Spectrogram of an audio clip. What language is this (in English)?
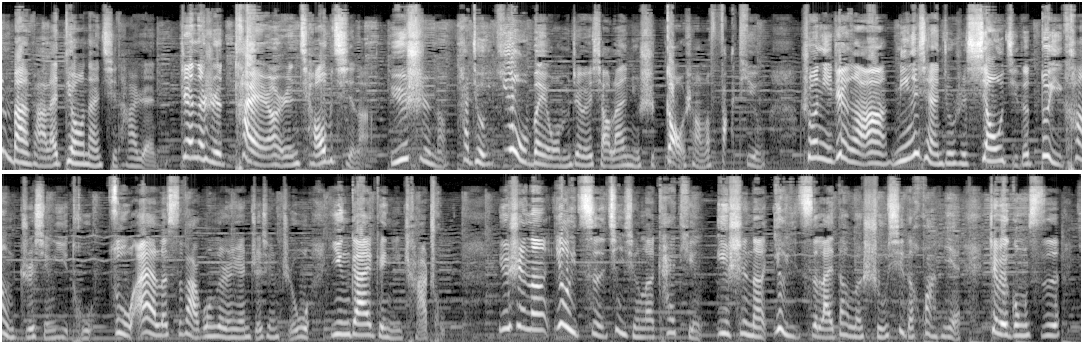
Chinese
